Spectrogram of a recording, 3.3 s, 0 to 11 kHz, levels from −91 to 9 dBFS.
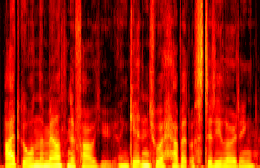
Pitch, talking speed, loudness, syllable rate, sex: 210 Hz, 315 wpm, -15 LUFS, 7.5 syllables/s, female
